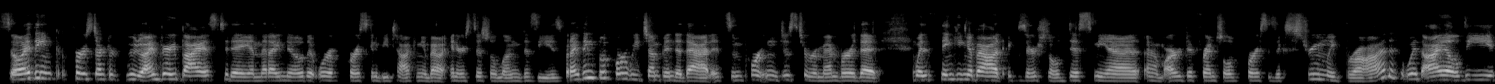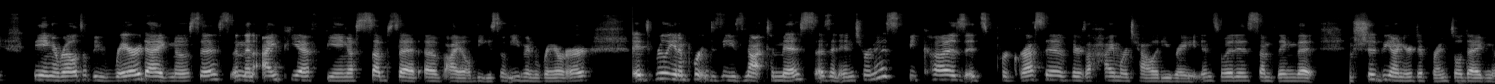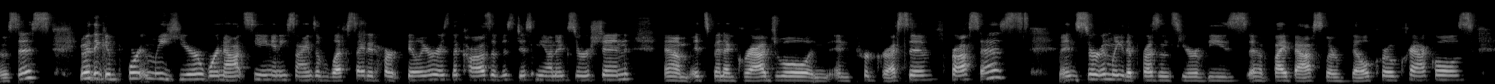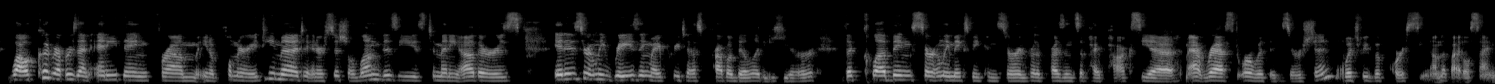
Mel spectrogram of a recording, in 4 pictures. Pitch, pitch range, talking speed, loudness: 190 Hz, 175-215 Hz, 195 wpm, -29 LUFS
